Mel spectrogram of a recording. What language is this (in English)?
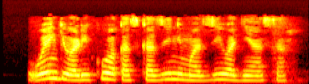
Swahili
